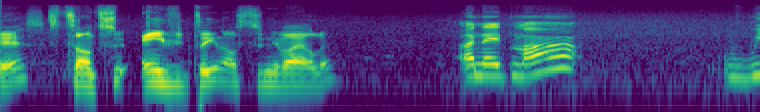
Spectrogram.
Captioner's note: none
